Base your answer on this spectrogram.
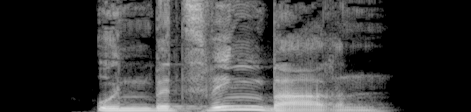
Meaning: inflection of unbezwingbar: 1. strong genitive masculine/neuter singular 2. weak/mixed genitive/dative all-gender singular 3. strong/weak/mixed accusative masculine singular 4. strong dative plural
- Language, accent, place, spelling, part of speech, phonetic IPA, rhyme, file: German, Germany, Berlin, unbezwingbaren, adjective, [ʊnbəˈt͡svɪŋbaːʁən], -ɪŋbaːʁən, De-unbezwingbaren.ogg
